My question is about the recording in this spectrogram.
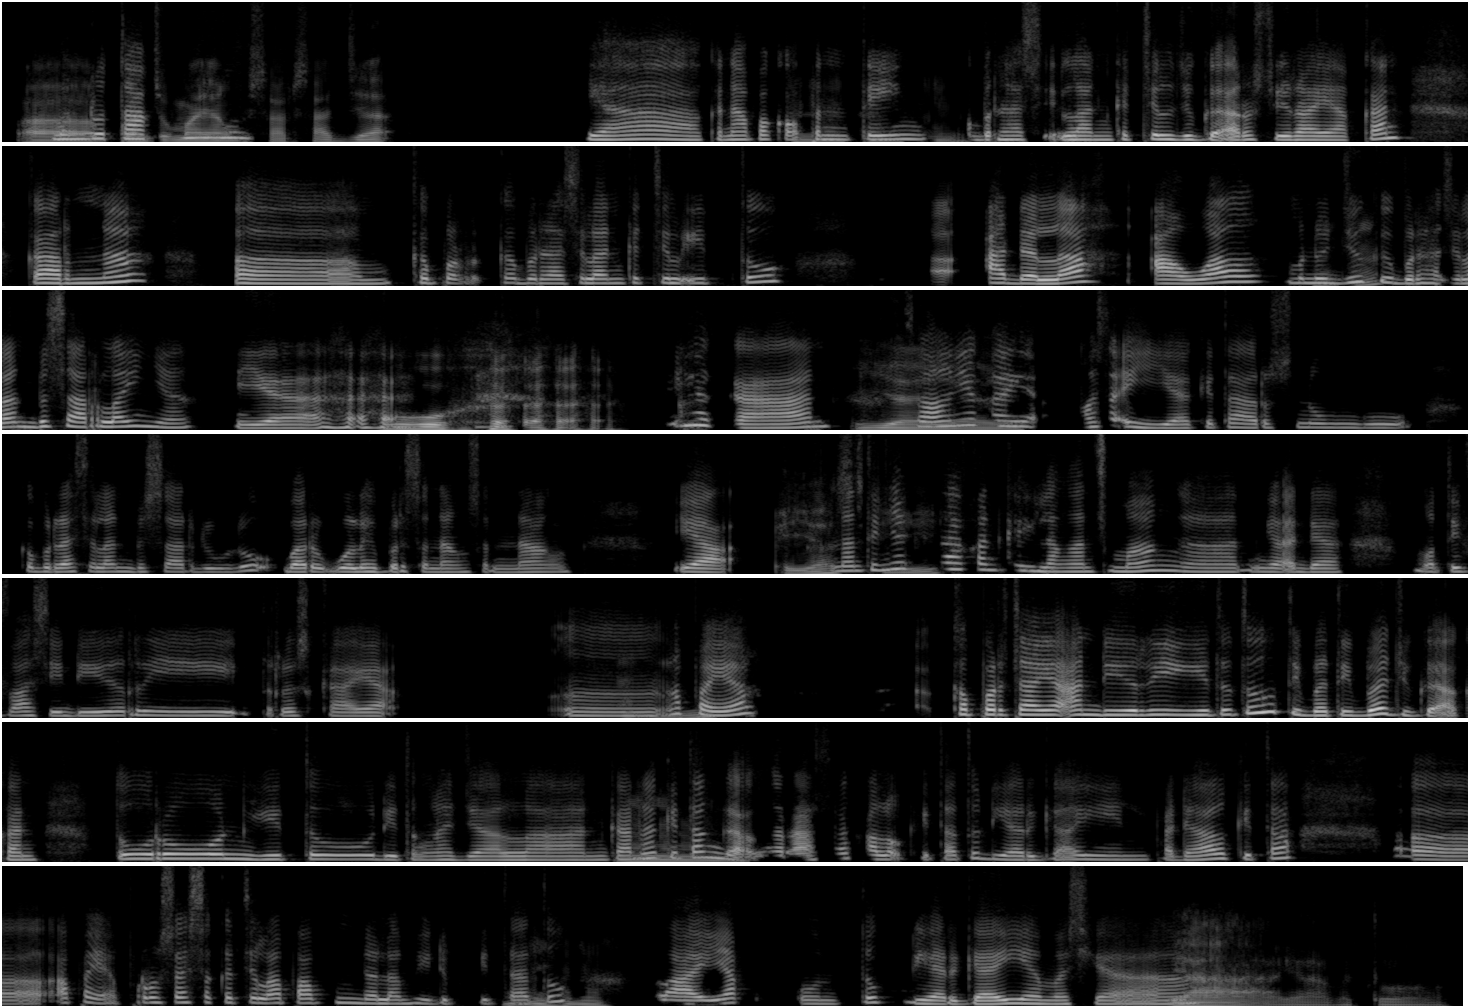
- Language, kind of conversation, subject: Indonesian, unstructured, Bagaimana kamu biasanya merayakan pencapaian kecil dalam hidup?
- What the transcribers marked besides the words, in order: static; laugh; other background noise; distorted speech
